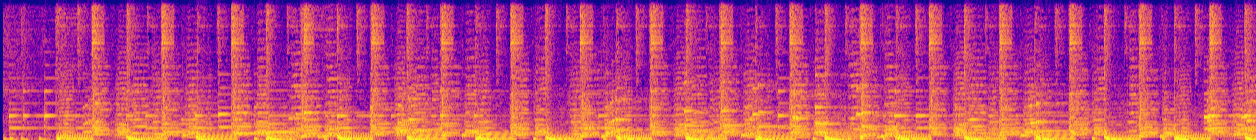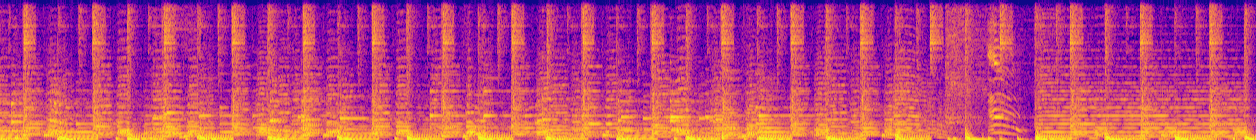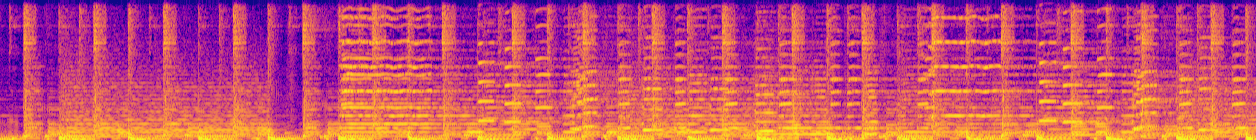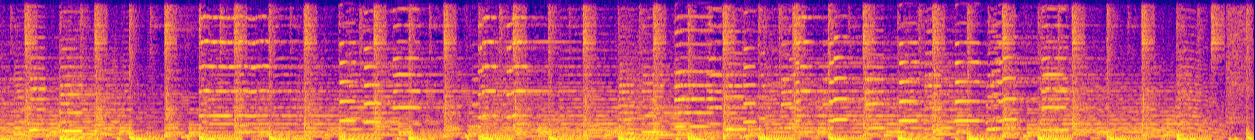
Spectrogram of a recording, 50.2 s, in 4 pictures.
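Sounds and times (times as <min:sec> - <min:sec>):
cool mambo music: 0:00.0 - 0:50.2.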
